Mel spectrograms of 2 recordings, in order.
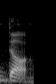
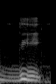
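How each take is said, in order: First: The word ends in a short, weak 'uh' vowel. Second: The word ends in a long 'ee' vowel. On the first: It comes before a word starting with a consonant. "कंसोनेंट letters के साथ हम द का use करते हैं" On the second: It comes before a word starting with a vowel. "वाउल्स के साथ हम क्या यूज़ करेंगे"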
